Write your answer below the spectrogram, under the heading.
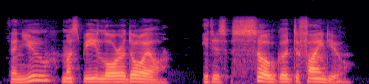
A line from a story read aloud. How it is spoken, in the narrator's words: quietly said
